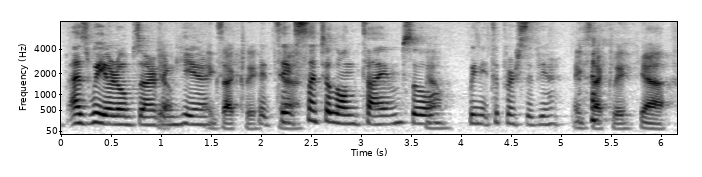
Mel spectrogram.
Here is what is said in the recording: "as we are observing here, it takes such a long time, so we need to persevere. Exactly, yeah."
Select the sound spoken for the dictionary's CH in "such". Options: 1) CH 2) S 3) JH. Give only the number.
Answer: 1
